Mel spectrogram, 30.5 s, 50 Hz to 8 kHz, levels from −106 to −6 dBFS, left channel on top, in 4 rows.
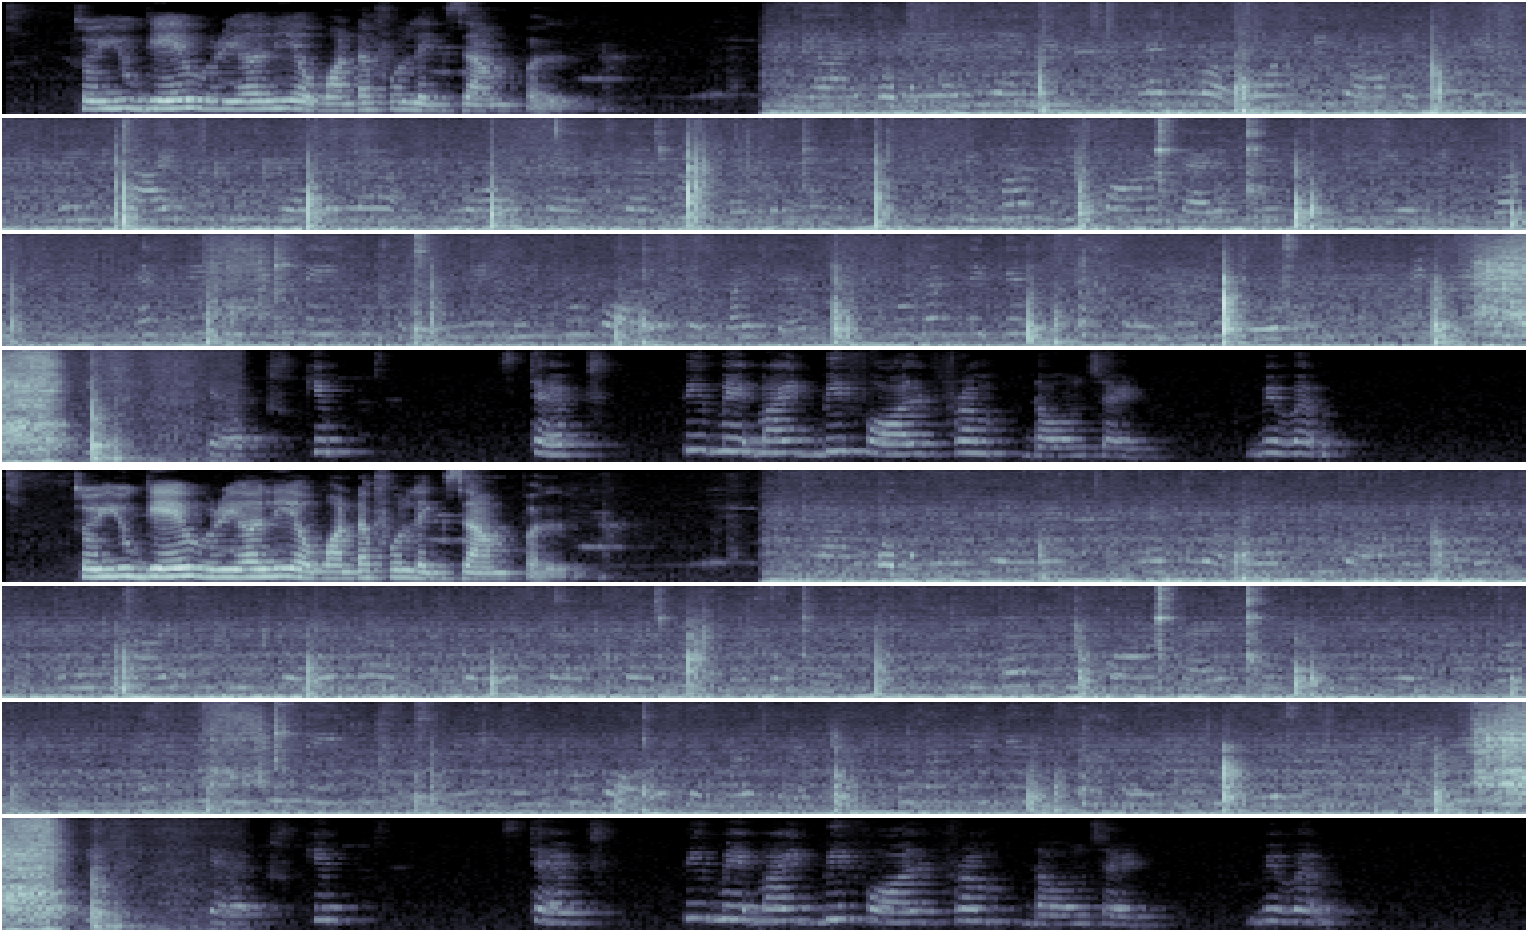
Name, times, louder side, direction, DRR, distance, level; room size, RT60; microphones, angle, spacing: voice 1, 0.3-2.9 4.4-4.5, right 6 dB, 65° right, 0.4 m, -32 dB
sound 1, 3.8-23.1, equal, 15° right, 1.2 m, -34 dB
voice 2, 3.9-7.6 7.8-11.9 12.4-15.3 15.9-19.3 19.7-21.9 22.3-23.4 23.8-24.6 25.5-25.9 26.3-28.6 29.1-29.5, left 2 dB, 75° left, 0.9 m, -49 dB
sound 2, 4.5-24.1, left 6 dB, 90° left, 0.4 m, -40 dB
5.7 x 2.5 x 2.2 m
head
